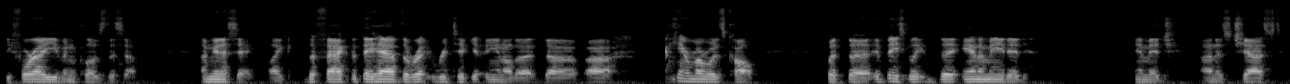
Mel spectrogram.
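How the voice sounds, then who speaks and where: This middle-aged toy reviewer talks straight to the camera in a chatty, self-deprecating vlog style. He has a lowish, sharp-toned voice, speaks at normal speed, and keeps his intonation fairly even.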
